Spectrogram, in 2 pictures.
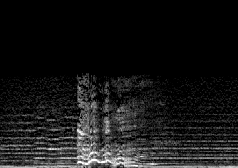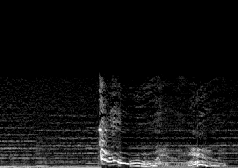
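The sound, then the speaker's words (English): Zul the Terror Dog, left home alone with the radio on, howls along to a radio program's theme song in long, wavering, rising-and-falling cries over a steady musical tone, with two main bursts of howling separated by a pause, prominent. “His owners leave him at home with the radio on, and he's developed a fondness for the theme song of a certain radio program.”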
